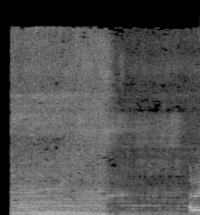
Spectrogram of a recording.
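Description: A motor vehicle running close by for about the first second, a steady hum under a noisy rush, then dropping away to quiet outdoor background.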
